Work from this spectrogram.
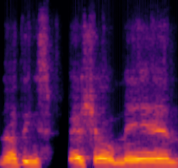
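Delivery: very high, acted-out shout. Speaker illustrating reported speech, replying to a friend on the street, retelling a shout. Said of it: "so I shouted back".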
